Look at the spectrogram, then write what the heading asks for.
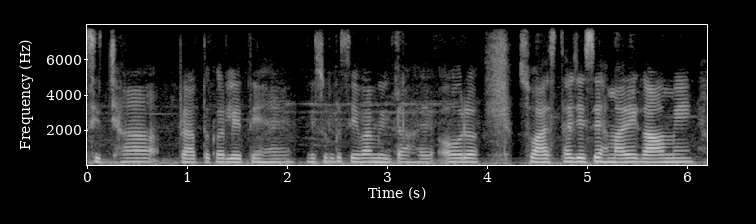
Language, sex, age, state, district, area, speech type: Hindi, female, 45-60, Uttar Pradesh, Mirzapur, urban, spontaneous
